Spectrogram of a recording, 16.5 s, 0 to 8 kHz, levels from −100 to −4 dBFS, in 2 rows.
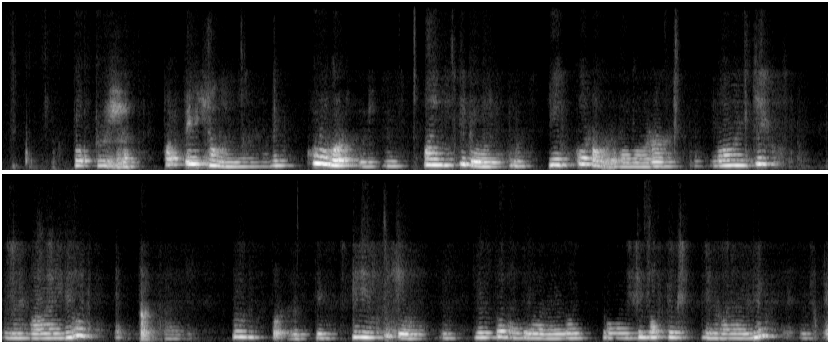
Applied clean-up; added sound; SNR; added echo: neural mask model DeepFilterNet 3.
